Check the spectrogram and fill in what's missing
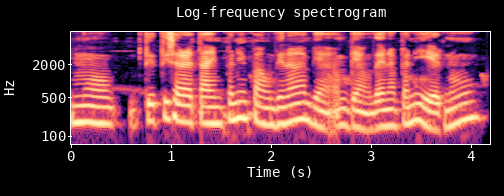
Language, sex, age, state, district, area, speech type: Nepali, female, 45-60, West Bengal, Jalpaiguri, urban, spontaneous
